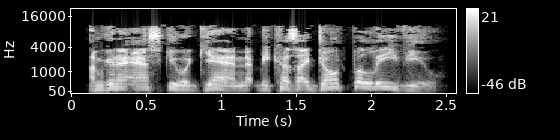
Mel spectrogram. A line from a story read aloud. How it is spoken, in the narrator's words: responded, not to shout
